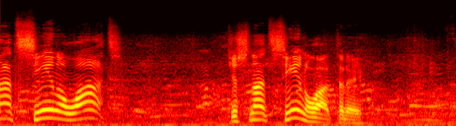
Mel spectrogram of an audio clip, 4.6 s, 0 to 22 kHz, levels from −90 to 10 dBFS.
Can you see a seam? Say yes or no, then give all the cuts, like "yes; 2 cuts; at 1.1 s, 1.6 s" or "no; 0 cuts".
no; 0 cuts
